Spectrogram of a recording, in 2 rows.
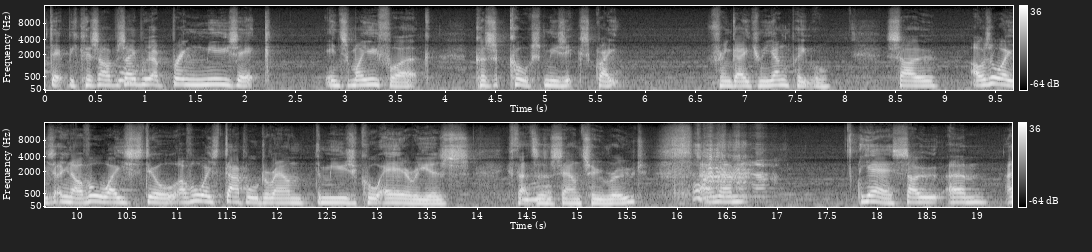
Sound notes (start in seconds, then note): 16.1 laughing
